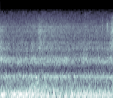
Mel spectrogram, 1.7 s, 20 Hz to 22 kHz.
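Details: New diesel just installed in a Morgan 41 Out Island sailboat, already run about an hour by the installing mechanic: deep, steady low rumble with an even beat and no knocks or misses, idling smoothly and healthy.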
